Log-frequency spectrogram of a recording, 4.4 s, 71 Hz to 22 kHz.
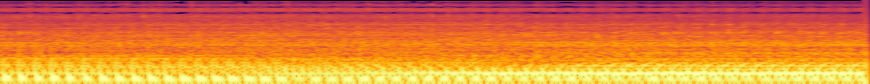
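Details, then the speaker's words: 1985 Honda Gold Wing GL1200, cold start after sitting a month or two, idling on choke at about 1500 rpm: quick, even exhaust pulses with no misses; it smokes while warming. Compression test later found bad rings. "About 1500 RPM while we idle to warm up with the choke on. It's not too bad."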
